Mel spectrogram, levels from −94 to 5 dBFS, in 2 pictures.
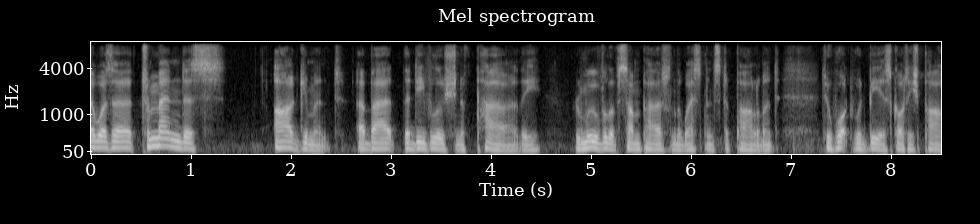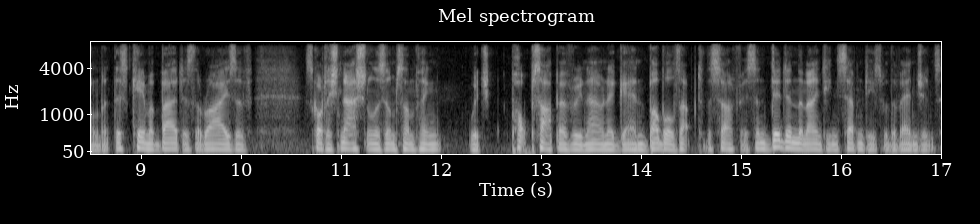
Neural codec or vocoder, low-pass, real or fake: none; 7.2 kHz; real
